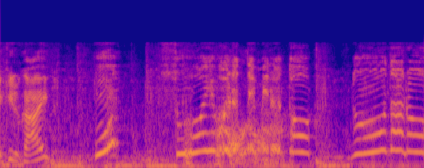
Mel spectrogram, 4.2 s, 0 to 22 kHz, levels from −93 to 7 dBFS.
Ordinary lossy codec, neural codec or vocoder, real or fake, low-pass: none; codec, 16 kHz, 16 kbps, FunCodec, trained on LibriTTS, 50 frames a second; fake; none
